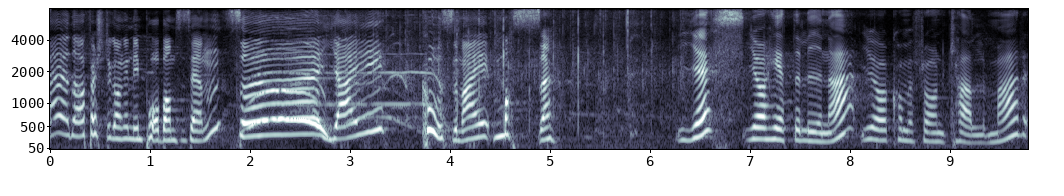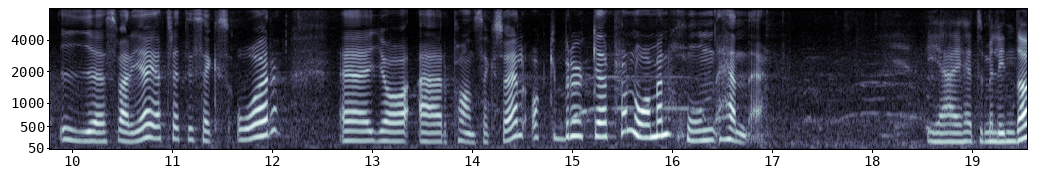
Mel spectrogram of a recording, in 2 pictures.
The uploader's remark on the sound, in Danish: LIVE fra Pride!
